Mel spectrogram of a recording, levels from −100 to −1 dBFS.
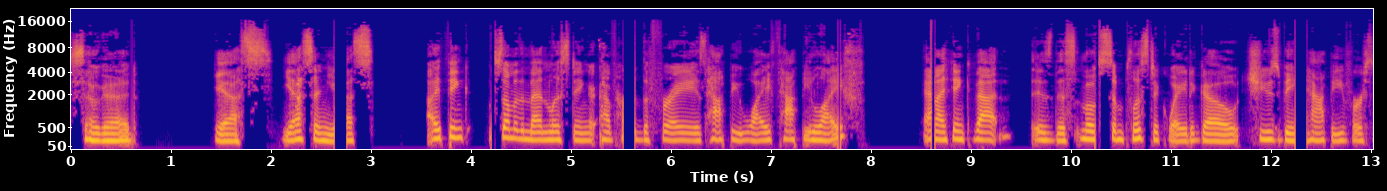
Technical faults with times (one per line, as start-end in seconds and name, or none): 0.60-0.63 corrupt frame decoded
2.63-2.76 block of digital silence
4.20-4.24 block of digital silence
5.25-5.33 corrupt frame decoded
5.52-5.64 block of digital silence
7.67-7.83 corrupt frame decoded
8.60-8.64 block of digital silence
10.24-10.28 block of digital silence
12.03-12.06 corrupt frame decoded
12.24-12.36 block of digital silence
